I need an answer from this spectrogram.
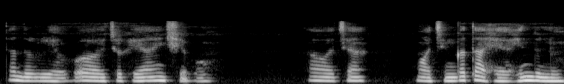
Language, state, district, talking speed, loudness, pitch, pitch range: Idu Mishmi, Arunachal Pradesh, Lower Dibang Valley, 150 wpm, -16 LUFS, 165 Hz, 160-180 Hz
